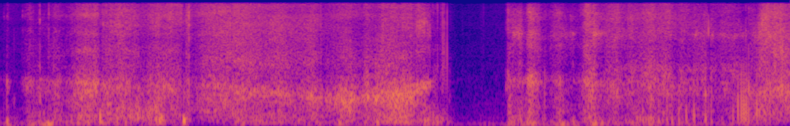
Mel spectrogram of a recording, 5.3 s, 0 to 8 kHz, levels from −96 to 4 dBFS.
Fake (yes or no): yes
